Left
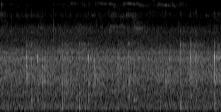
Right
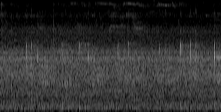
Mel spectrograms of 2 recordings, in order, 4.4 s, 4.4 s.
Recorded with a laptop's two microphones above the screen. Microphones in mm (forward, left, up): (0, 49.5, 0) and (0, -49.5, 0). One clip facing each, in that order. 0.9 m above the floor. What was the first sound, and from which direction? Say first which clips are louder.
Typing on a keyboard: left 4 dB; 40° left (ahead or behind).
